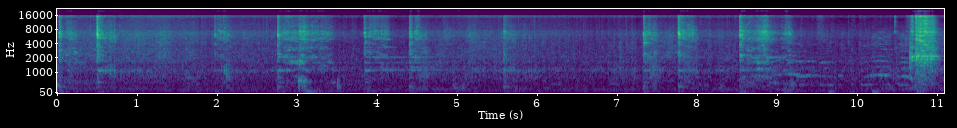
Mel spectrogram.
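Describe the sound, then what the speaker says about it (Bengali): A spoon stirs chicken curry masala with ginger paste and a splash of water in a pan, producing soft irregular scrapes and clinks over a low, intermittent sizzle, fairly quiet throughout. "আদা বাটাটা দেওয়ার পর আমি দিয়ে দেবো সামান্য একটু জল দিয়ে ভালো করে নাড়ি নেব"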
